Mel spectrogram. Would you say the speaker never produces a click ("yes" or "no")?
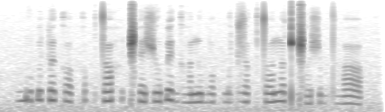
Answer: no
